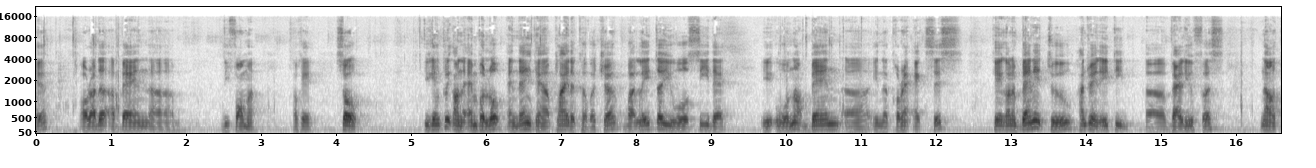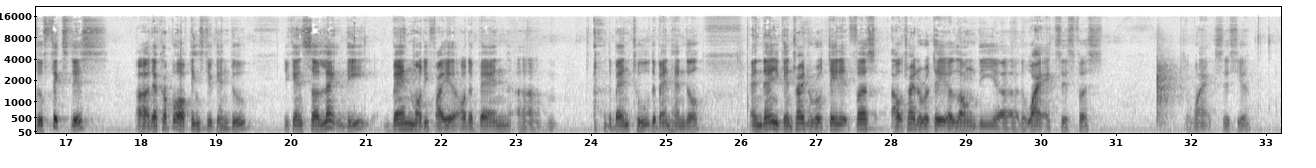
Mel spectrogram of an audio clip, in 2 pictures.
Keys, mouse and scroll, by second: 0.3 scroll down 1, 0.5 alt+click, 9.1 middle click, 10.3 alt+click, 10.8 scroll up 1, 11.0 alt+middle click, 20.9-33.2 drag.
